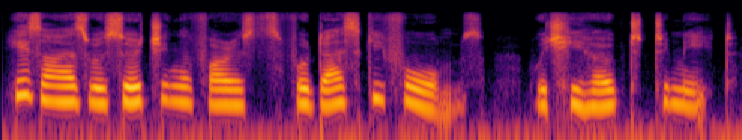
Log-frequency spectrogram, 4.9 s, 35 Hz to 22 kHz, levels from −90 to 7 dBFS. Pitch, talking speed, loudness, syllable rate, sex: 190 Hz, 170 wpm, -16 LUFS, 4.2 syllables/s, female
